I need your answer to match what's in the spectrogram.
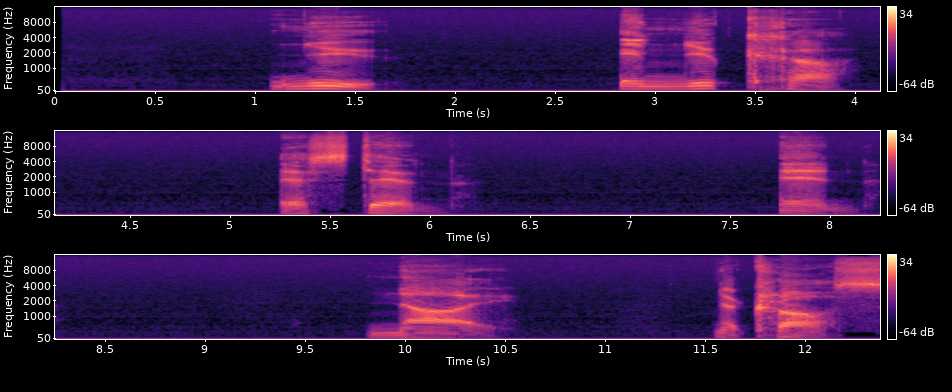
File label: drill, ntgreek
